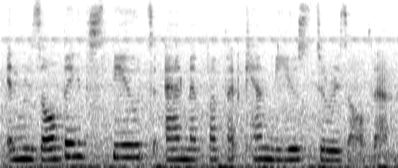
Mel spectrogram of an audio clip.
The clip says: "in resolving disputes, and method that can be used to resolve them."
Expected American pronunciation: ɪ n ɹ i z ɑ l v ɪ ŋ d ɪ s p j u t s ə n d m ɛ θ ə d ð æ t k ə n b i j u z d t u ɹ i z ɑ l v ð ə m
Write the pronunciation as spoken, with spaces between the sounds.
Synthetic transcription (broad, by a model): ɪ n ɹ i z ɑ l v ɪ ŋ d ɪ s p j u t s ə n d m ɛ f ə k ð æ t k ə n b i j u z t u ɹ i z ɑ l v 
